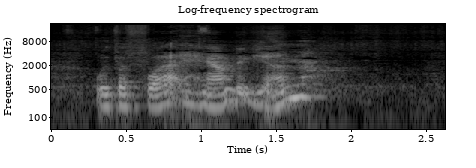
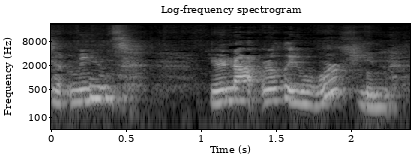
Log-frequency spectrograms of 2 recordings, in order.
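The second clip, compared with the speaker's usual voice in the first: ordinary talk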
